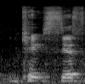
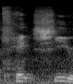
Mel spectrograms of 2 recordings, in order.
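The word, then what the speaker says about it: Cait Sith: Yeah, I used to say Kate. Kate Sith, because that's what it's spelled like. That's what it spelled like. But it's like Kate She or something.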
